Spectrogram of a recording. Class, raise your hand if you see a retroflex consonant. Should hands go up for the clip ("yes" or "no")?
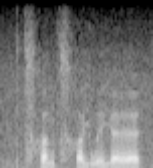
no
